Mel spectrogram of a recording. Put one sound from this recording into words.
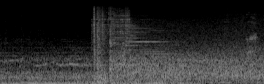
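A magical burst crackles with a sharp snap.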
